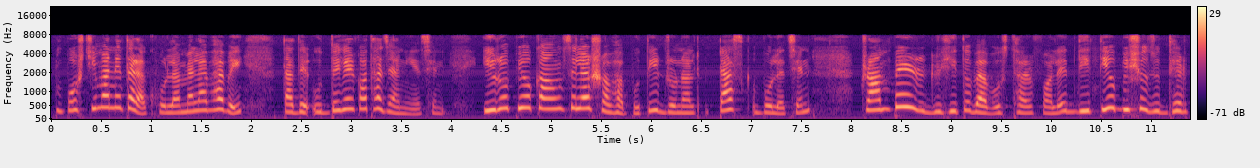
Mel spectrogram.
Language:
Bangla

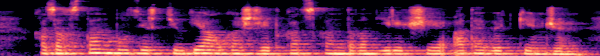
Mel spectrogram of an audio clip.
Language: Kazakh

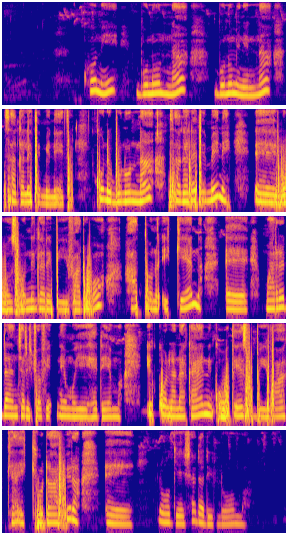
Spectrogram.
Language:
Sidamo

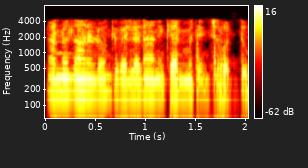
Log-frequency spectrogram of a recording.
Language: Telugu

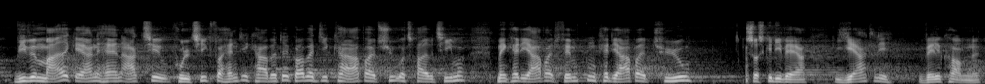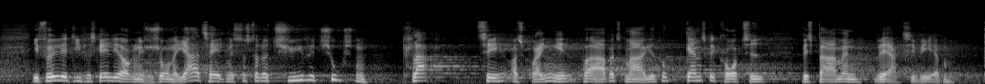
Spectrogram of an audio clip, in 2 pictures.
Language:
Danish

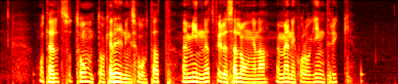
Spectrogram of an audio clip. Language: Swedish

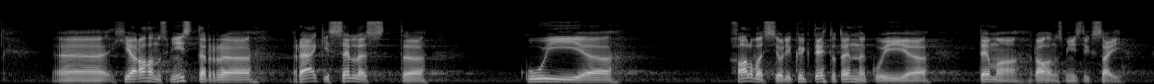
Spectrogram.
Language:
Estonian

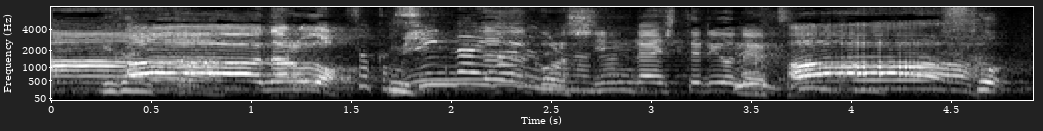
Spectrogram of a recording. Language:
Japanese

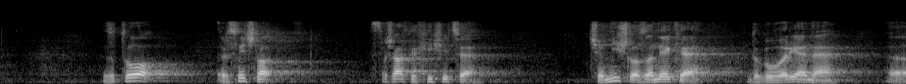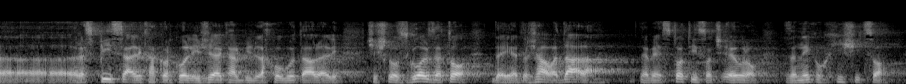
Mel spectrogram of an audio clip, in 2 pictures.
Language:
Slovenian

